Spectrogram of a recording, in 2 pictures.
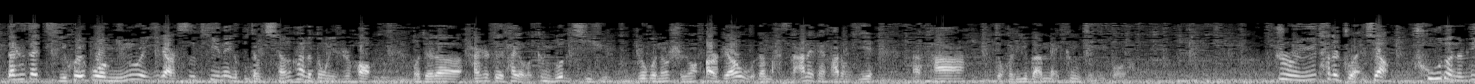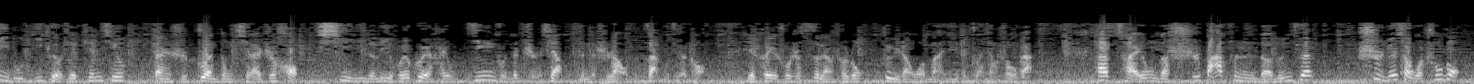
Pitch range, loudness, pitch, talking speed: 125-165 Hz, -14 LUFS, 140 Hz, 305 characters per minute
